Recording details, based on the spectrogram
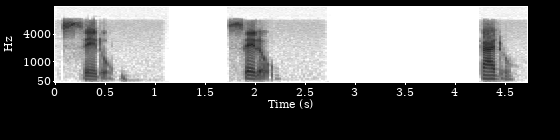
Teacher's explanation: la vibrante simple un solo toque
